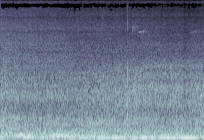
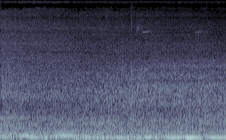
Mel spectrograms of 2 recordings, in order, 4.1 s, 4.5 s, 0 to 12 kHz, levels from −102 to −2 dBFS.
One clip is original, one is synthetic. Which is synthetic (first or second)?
second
